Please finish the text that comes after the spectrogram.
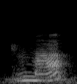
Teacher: we have the second tone as seen in nin. It's the rising tone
